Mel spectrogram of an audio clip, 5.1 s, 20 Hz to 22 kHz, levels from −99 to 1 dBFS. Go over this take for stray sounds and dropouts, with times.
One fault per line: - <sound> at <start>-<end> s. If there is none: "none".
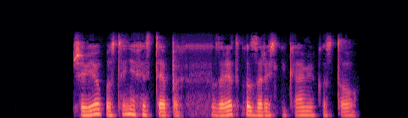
none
